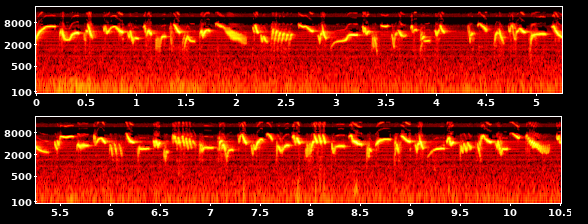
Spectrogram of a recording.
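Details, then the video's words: Canary singing a training song imitating blackthroat and sanger birds: fast, unbroken high warbling with rapid chirps, trills and bright whistled phrases throughout, no other sounds. "burung kenari gacor isian blackthroat dan sanger - suara masteran burung kenari"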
